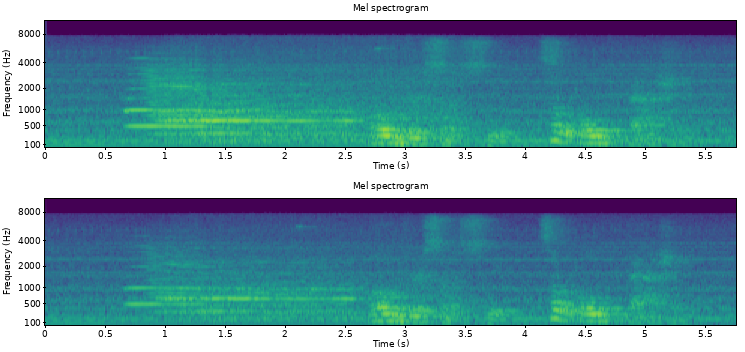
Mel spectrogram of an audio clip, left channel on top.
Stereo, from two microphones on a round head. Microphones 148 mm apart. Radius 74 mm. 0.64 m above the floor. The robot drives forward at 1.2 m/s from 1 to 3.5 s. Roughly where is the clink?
I don't hear a clink.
